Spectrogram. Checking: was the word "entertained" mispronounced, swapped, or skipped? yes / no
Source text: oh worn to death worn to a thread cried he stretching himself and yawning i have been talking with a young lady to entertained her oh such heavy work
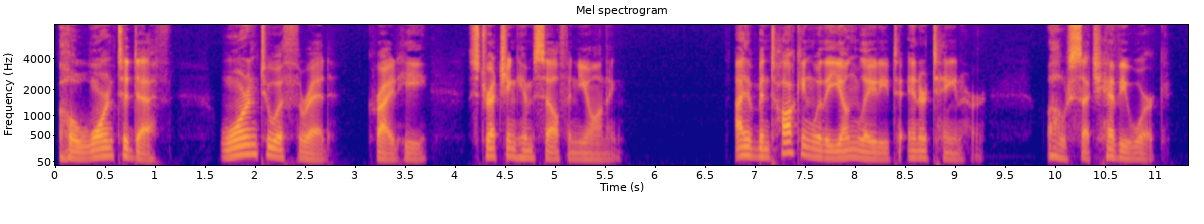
yes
